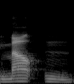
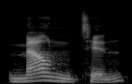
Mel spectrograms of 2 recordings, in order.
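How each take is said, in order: First: The middle T is dropped. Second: The middle T is clearly pronounced. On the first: "we say mountain. We don't pronounce N's" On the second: "you should say"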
